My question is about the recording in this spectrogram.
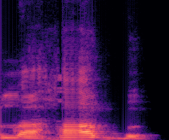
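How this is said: It stops on the final b with a bounce. "ये यहाँ पे अगर हम रुकेंगे तो बा का कलकला कुबरा हो जाएगा"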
